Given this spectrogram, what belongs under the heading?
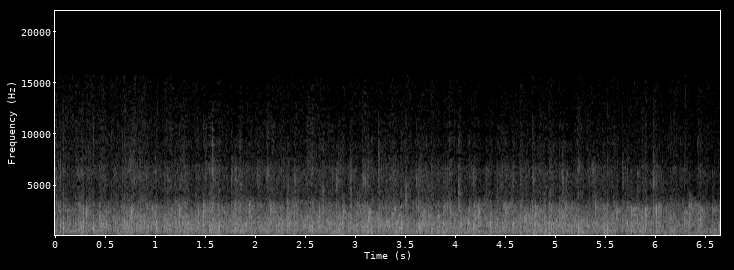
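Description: A crowd at a rural transport celebration day gives steady, continuous applause, many hands clapping together at a fairly distant, even level without pause.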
